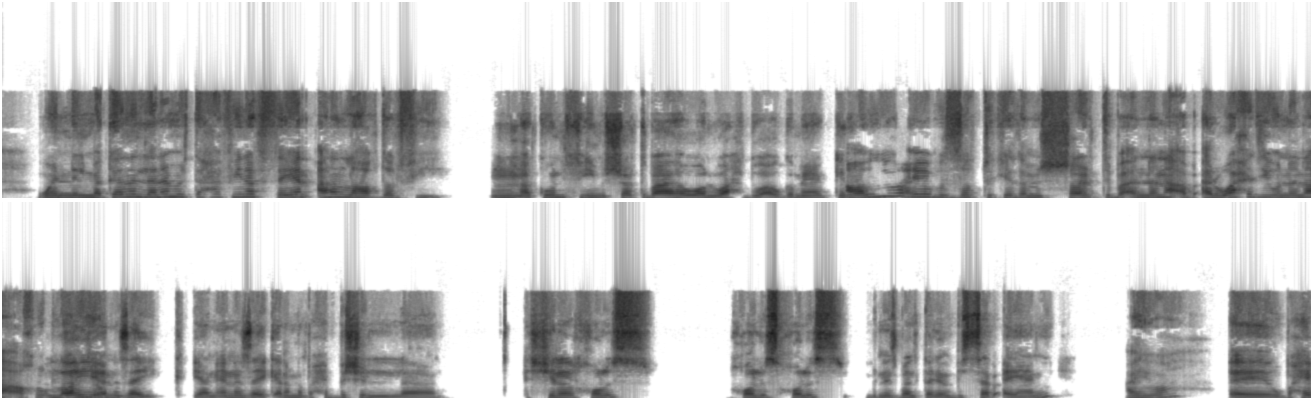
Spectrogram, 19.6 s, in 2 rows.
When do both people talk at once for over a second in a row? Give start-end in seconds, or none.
none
